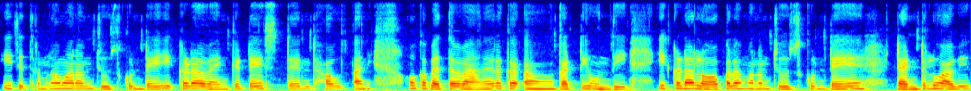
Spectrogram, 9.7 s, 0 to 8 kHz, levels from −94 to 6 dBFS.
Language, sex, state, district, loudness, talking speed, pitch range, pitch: Telugu, female, Telangana, Nalgonda, -16 LUFS, 150 wpm, 220-240 Hz, 230 Hz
